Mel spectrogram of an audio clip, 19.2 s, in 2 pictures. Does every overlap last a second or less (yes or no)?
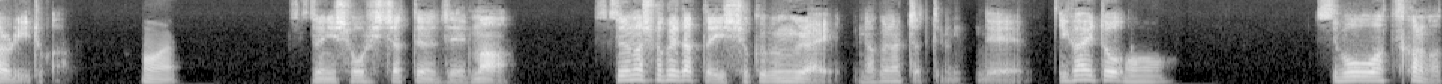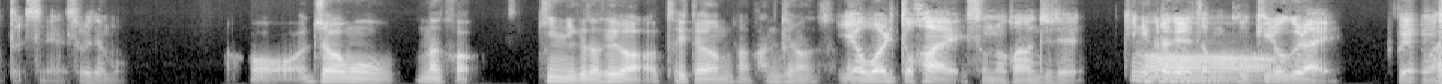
no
